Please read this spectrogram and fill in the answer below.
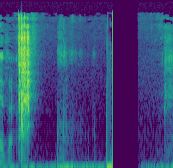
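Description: A short rustling burst, then a single sharp click about halfway through, followed by a brief gap of dead silence where the recording is cut.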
